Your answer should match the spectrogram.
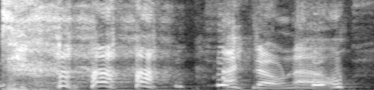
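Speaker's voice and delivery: high, slow, through laughter; laughing. Real, not acted. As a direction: giggle the words out.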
